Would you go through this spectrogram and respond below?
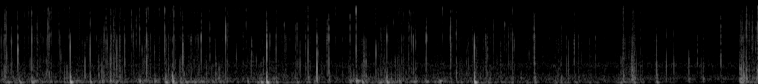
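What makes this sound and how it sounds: Thin clear plastic bubble wrap draped over the top of a microphone is pressed and rubbed with the end of a wooden stick. It makes a dense run of soft crinkles and sharp little pops over a low rumble, with a louder burst of crackling at the very end.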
